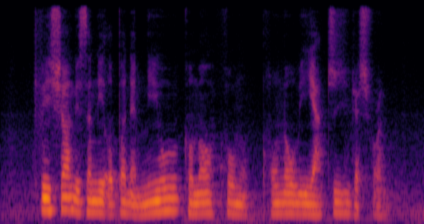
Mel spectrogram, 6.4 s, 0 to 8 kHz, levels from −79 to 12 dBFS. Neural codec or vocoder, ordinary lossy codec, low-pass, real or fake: codec, 16 kHz, 0.5 kbps, FunCodec, trained on Chinese and English, 25 frames a second; none; 7.2 kHz; fake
